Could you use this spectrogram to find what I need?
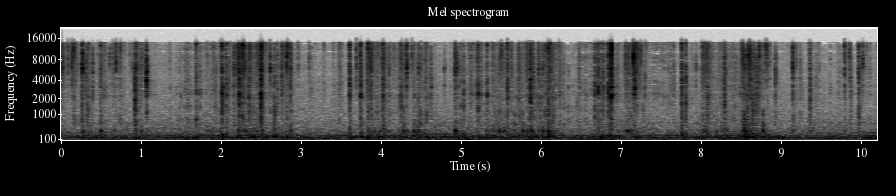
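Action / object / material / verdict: scrape / laundry soap bar / soap / none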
